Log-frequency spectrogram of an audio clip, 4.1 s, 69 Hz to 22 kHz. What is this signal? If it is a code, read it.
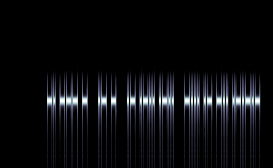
Morse code, heard as a keyed tone, about 50 wpm, 700 Hz. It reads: NOT AT ALL BAD.
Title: Sentences from Top 700 Words 50wpm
